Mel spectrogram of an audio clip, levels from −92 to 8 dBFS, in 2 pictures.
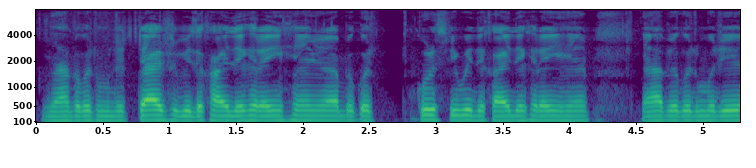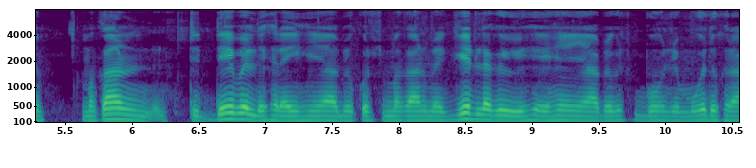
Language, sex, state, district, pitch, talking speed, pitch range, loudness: Hindi, male, Chhattisgarh, Korba, 125 Hz, 250 wpm, 125-130 Hz, -26 LUFS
